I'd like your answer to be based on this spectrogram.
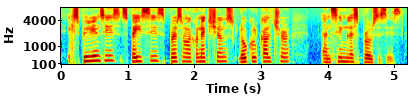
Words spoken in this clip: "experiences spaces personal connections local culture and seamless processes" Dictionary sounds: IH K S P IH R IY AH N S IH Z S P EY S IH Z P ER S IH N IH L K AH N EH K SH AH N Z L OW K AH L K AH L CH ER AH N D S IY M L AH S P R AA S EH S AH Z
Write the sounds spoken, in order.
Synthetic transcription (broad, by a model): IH K S P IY R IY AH N S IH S P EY S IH S P ER S IH N IH L K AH N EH K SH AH N S L OW K AH L K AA L CH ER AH N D S IY M L AH S P R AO S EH S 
